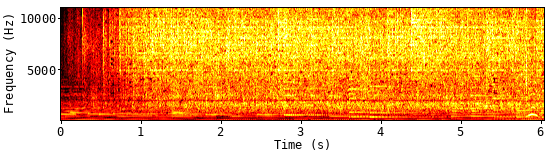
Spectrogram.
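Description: Live worship band playing an instrumental intro: sustained keyboard chords over a steady bass, with a bright cymbal wash coming in right at the start.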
